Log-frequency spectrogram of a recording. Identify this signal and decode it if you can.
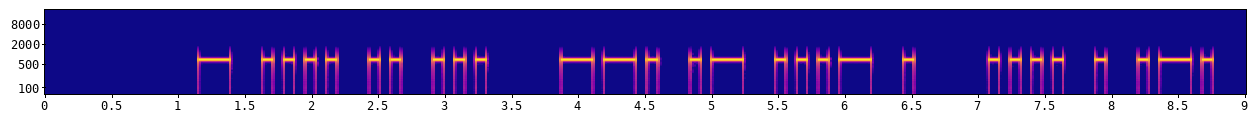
Morse code, heard as a keyed tone, about 15 wpm, 700 Hz. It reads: THIS GAVE HER
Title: Sentences from Top 1400 Words 15wpm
